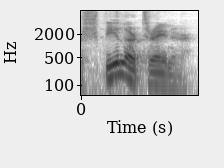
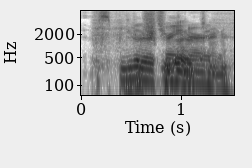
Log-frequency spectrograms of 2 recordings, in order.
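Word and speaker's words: Spielertrainer: And he has sort of a German word that I'll get Cass to pronounce for us. Or Spieler trainer. Spieler trainer.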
